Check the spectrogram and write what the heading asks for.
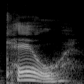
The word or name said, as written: teew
